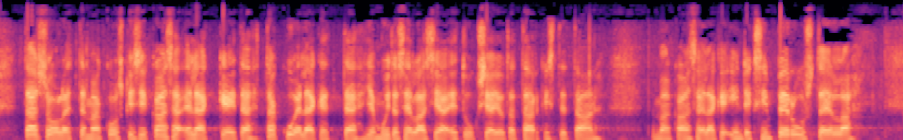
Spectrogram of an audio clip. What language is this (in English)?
Finnish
